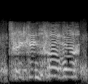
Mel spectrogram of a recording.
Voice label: suppressed, F Voice English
